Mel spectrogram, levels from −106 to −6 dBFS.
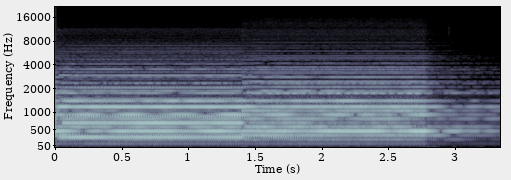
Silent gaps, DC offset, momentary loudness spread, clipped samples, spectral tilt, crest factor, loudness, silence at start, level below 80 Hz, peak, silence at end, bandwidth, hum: none; under 0.1%; 5 LU; under 0.1%; -5 dB/octave; 14 dB; -33 LUFS; 0 s; -86 dBFS; -20 dBFS; 0 s; 8 kHz; none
